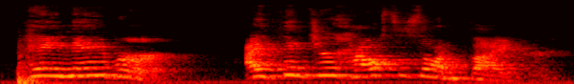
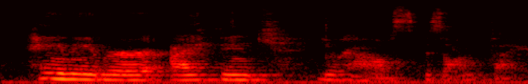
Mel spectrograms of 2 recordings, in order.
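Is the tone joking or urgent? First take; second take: urgent; joking. First: It is said in an urgent, alarmed tone. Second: It is said in a light, joking tone. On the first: It is a real warning of danger. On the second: It is a playful jab, not a real warning.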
